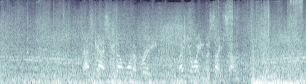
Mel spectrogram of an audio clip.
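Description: Wind rushes past loudly during a fall through the air.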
